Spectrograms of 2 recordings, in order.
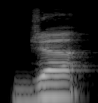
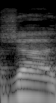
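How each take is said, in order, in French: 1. Le j commence par un petit son d. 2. Le j est doux, sans d devant. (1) "mais c'est ja" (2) "c'est pas ja"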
